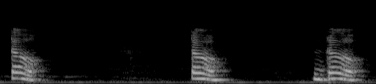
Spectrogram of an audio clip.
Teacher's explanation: alveolar with the help of teeth ridge and tip of tongue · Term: अल्वेलर साउंड्स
